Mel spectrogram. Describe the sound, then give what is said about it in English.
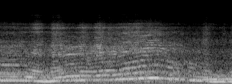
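A Ferrari 550-series race car on a racing circuit roars along at high revs, its engine note wavering up and down in pitch as it pulls through the gears, loud and alone. “Mafia coming through in the Ferrari 550 or 575 or 599 or whatever it is. About as far as you can go with a 500 and something series Ferrari.”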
